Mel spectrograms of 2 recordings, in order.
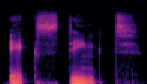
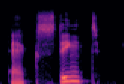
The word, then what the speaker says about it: extinct: Next is extinct. First form. You can emphasize the first or the second syllable. Extinct, extinct.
